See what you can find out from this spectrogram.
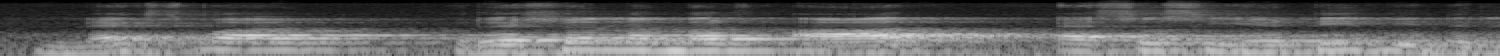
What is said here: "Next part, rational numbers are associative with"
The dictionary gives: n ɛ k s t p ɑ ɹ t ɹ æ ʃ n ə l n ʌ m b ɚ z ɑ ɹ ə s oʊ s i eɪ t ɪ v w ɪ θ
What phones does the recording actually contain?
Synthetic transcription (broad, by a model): n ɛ k s t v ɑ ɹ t ɹ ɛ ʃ ə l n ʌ m b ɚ ɑ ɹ ə s oʊ s i eɪ t ɪ v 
